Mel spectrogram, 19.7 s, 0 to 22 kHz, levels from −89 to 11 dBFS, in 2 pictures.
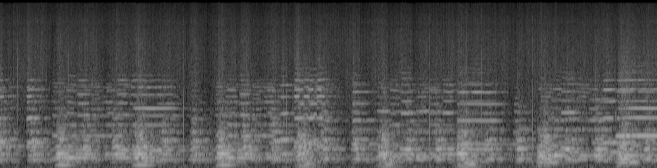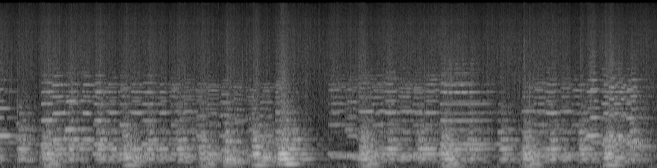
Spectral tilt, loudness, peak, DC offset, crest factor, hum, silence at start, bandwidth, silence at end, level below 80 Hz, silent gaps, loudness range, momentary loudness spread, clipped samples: -5 dB/octave; -28 LUFS; -10 dBFS; under 0.1%; 18 dB; none; 0 s; over 20 kHz; 0 s; -50 dBFS; none; 2 LU; 7 LU; under 0.1%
